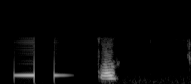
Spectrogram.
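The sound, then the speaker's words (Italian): Two short, steady telephone beeps sound in quick succession as a call connects, clear, followed by a brief burst of a voice on the line. “Ultima telefonata, pronto chi è là?”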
